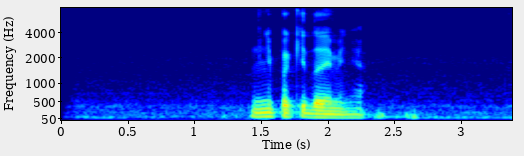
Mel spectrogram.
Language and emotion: Russian, neutral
